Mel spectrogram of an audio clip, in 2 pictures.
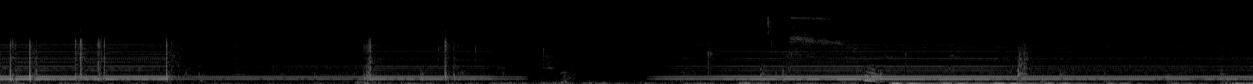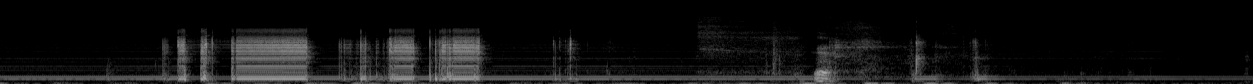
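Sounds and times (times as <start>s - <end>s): guitar amplifier hum and buzz: 0.0s - 5.4s, 6.4s - 25.0s
harsh buzz bursts: 14.1s - 20.6s.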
